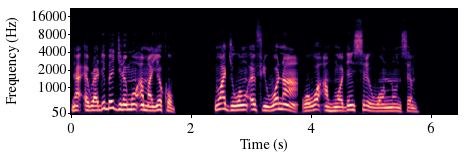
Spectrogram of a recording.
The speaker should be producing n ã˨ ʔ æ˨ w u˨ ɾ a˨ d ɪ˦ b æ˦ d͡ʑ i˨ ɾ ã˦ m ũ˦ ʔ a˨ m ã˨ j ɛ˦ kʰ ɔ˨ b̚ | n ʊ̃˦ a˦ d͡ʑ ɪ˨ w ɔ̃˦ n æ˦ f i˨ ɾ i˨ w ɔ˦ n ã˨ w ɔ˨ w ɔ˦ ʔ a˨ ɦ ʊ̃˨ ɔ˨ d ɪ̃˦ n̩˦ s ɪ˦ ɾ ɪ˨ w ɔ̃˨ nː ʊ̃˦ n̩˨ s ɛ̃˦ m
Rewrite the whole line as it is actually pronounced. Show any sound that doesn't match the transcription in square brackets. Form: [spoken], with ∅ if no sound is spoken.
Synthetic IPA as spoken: n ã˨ ʔ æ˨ w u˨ ɾ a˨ d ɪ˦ b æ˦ d͡ʑ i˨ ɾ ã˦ m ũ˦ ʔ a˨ m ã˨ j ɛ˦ kʰ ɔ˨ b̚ | n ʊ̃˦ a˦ d͡ʑ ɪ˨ w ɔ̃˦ n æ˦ f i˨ ɾ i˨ w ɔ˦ n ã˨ w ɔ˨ w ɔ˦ ʔ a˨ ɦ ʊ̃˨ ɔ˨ d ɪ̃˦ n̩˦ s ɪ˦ ɾ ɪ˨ w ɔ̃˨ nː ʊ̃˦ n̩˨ s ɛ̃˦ m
